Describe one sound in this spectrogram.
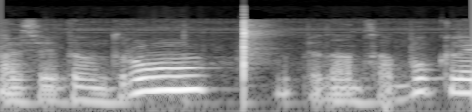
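A rotary dial clicks.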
